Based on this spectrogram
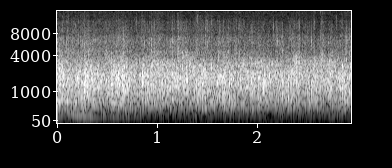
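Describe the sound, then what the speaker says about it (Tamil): A large congregation claps loudly at an all-night revival prayer service, a dense, steady wash of applause holding at full strength throughout with no pauses. "Clap loudly."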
